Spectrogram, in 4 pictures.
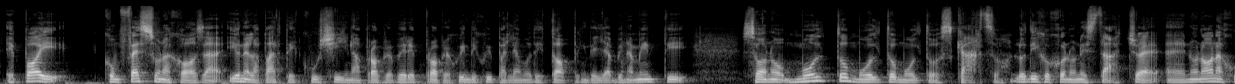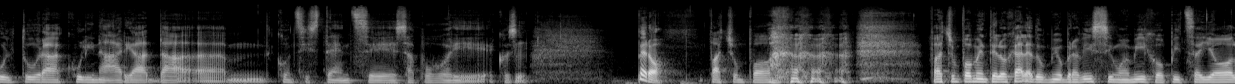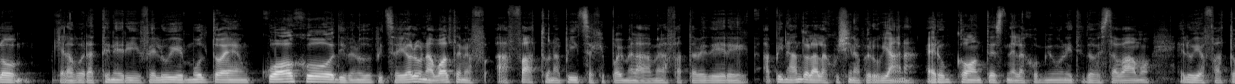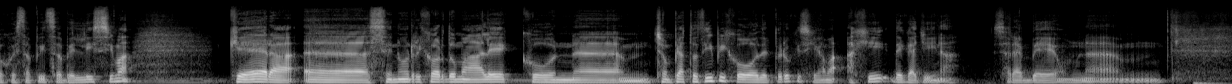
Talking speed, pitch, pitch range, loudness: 155 wpm, 105 Hz, 95-115 Hz, -20 LUFS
